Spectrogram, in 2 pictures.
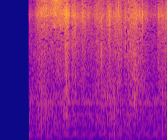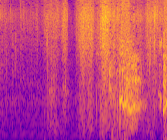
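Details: A hungry, annoyed female Staffordshire Bull Terrier puppy 'talking' to ask for food. Breathy whines and grumbling vocal sounds build and grow louder toward the end, with a steady low hum in the background.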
